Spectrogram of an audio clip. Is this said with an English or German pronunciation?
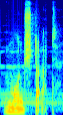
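German. It is pronounced with German sounds.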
